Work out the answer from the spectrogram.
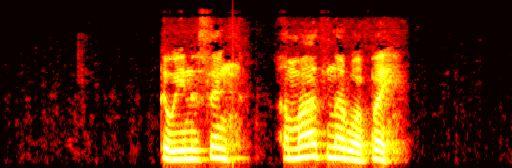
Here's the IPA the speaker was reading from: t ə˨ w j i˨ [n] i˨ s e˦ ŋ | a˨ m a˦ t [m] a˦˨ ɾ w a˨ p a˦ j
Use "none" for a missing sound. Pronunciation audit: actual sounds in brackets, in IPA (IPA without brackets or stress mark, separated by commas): n, n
